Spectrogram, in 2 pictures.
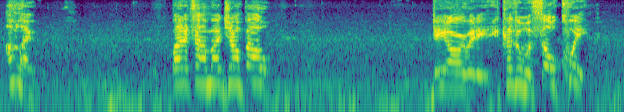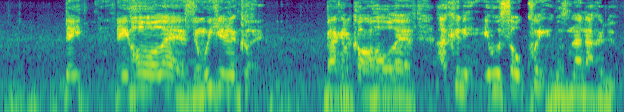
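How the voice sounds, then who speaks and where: A storytelling vlogger, an American man with a high, sharp voice, shares a personal story casually at a moderate pace, pausing often. His off-the-cuff talk is slangy and repetitive, peppered with "right?" and "know what I mean" to check the listener follows. The audio is poor, carrying a little hiss or hum.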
